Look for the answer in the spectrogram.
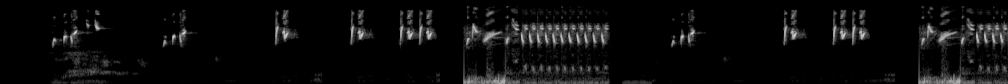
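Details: European goldfinch from Tissemsilt singing. Short bright twittering notes come in small groups about a second apart. Two dense, rapid, buzzy trills break in and are each held about a second and a half.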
